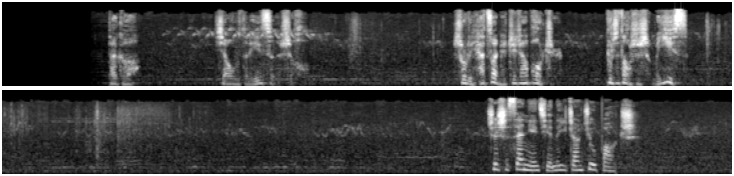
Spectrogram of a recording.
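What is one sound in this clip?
A man speaks calmly and quietly nearby.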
